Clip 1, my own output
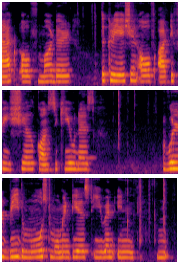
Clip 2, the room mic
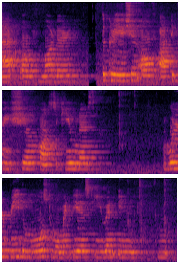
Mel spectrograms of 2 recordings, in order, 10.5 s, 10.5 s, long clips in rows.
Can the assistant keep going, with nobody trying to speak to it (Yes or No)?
Yes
